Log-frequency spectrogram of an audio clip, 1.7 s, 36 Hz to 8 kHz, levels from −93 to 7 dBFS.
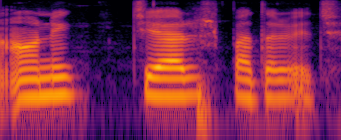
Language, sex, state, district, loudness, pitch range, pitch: Bengali, female, West Bengal, Cooch Behar, -18 LUFS, 185-200 Hz, 190 Hz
